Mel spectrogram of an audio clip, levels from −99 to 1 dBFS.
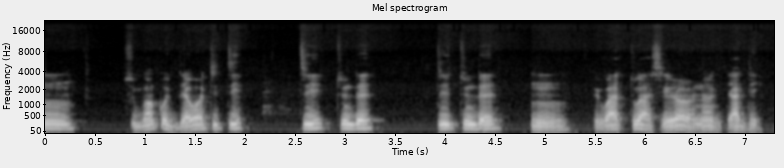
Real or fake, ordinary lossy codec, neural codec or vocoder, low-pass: fake; none; vocoder, 44.1 kHz, 128 mel bands every 256 samples, BigVGAN v2; 19.8 kHz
